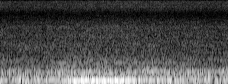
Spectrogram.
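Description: A steady low rumble with hiss, swelling slightly for a moment about halfway through; no speech or music.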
